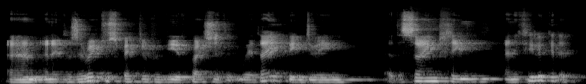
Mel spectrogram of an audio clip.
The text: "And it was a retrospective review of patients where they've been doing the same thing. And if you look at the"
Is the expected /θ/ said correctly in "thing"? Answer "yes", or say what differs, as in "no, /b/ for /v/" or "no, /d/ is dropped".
yes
